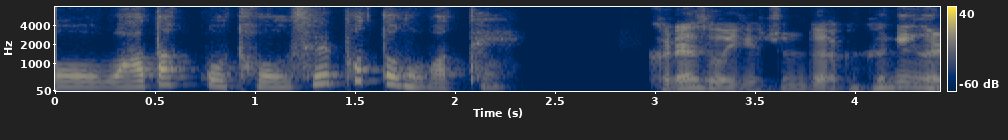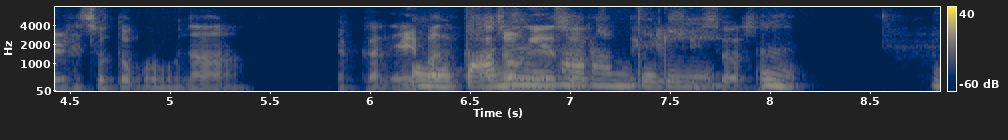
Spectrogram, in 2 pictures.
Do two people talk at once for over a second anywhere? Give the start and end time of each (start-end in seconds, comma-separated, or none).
6.2-8.2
